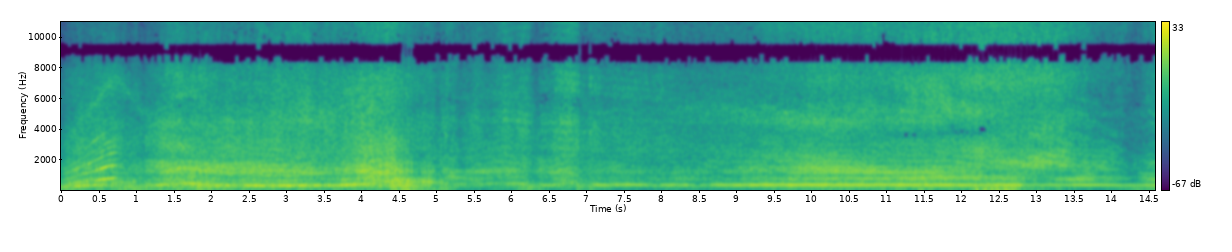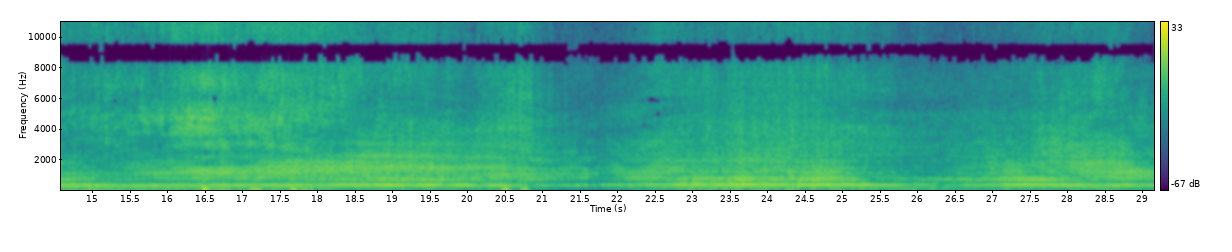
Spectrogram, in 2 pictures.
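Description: Supercharged Holden Commodore engine doing a burnout: it revs up and down for the first few seconds, then is held at steady high revs with the rear tyres spinning, dipping briefly twice in the later part.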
